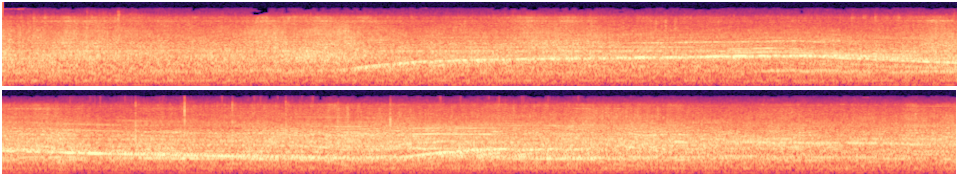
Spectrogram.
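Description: A crowd murmurs and shouts in the street.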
